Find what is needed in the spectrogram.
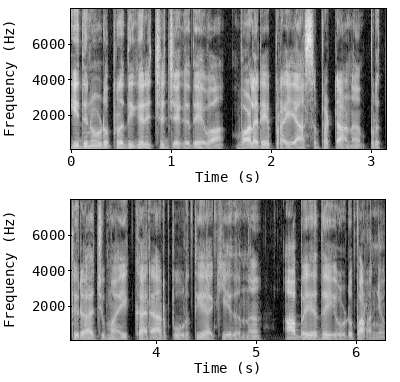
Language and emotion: Malayalam, neutral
